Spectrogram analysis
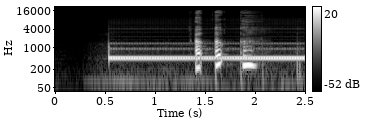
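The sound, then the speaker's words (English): A steady electronic ringback tone sounds on an outgoing phone call to the caller's mother. It starts abruptly after a moment of near silence and holds evenly to the end, with a few brief bursts of noise over it. “Let's dial her up. I hope she answers.”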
